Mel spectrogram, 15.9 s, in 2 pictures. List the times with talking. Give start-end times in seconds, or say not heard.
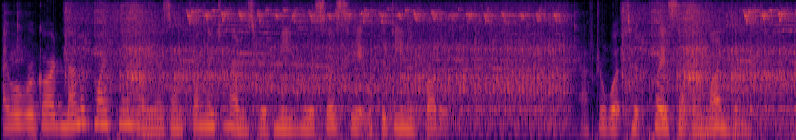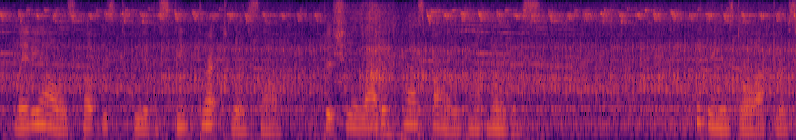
0.0-4.5, 5.8-13.3, 14.9-15.8.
